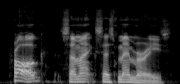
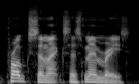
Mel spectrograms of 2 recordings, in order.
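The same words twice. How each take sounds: First: The phrase is said at a normal pace. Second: The phrase is said quickly, run together.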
